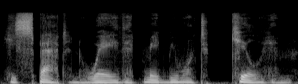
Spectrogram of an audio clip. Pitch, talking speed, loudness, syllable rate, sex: 90 Hz, 220 wpm, -23 LUFS, 4.5 syllables/s, male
